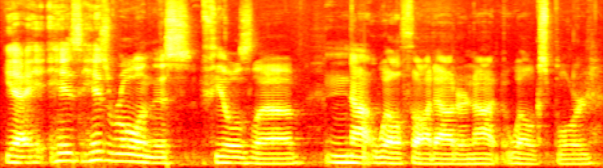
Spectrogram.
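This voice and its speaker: A man's voice: mid-range voice, slow pace, a bit bright. A man co-hosting a film review, talking in casual, hesitant chat with lots of filler words.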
